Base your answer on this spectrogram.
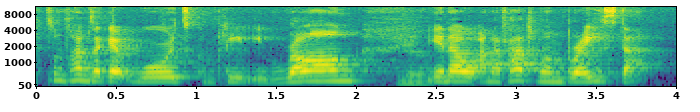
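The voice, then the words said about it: Own regional accent. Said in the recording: “your accent? ... my dialect ... I say them differently”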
